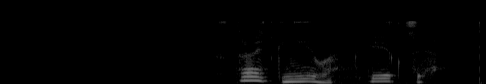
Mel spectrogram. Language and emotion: Russian, sad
